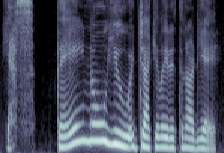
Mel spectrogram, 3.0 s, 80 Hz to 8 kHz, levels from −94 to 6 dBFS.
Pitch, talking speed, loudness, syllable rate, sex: 225 Hz, 120 wpm, -15 LUFS, 4.7 syllables/s, female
